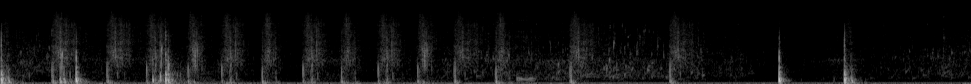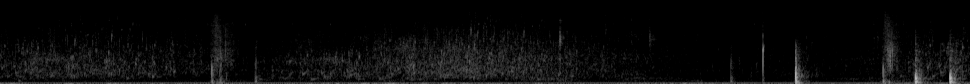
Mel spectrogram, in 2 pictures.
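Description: Quick knocking and clicking sounds repeat as blocks are dug and placed in a game.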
